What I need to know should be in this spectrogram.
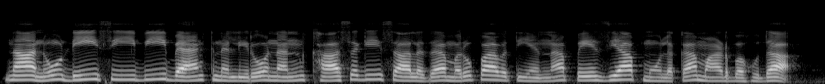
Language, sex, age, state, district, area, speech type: Kannada, female, 30-45, Karnataka, Davanagere, urban, read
